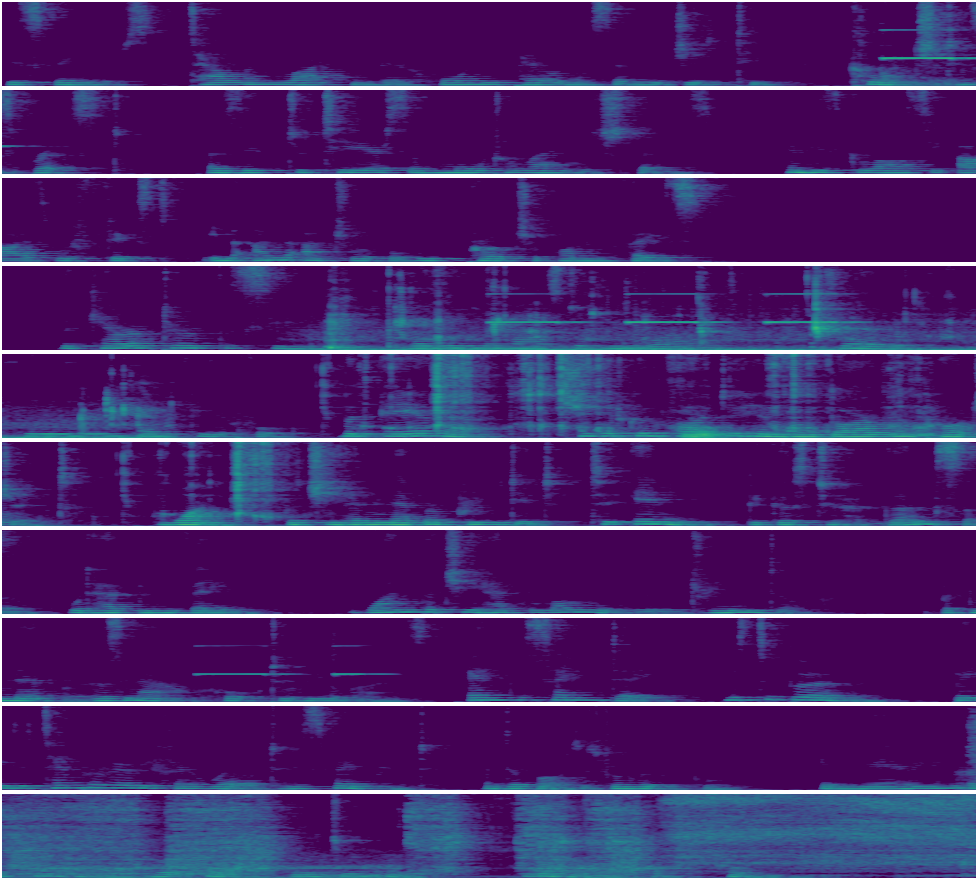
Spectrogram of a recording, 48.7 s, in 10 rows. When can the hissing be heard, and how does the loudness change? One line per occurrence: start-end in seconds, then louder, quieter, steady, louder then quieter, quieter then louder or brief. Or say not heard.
43.7-48.6 steady.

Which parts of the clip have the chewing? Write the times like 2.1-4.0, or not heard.
16.0-26.0.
